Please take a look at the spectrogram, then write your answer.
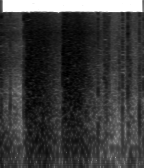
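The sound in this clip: Gunshots in a radio western drama: two dull, booming bursts about half a second apart, each with a short noisy tail, followed by fainter scattered rustling.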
